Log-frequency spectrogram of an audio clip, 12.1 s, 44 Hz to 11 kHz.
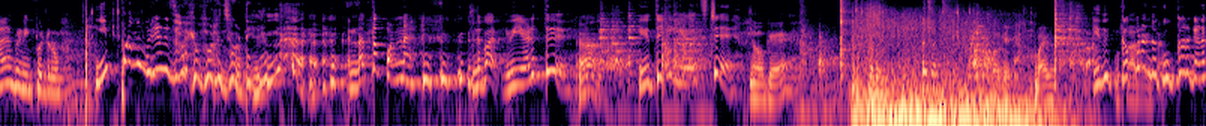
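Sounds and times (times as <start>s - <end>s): fireball whoosh: 8.5s - 10.6s.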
